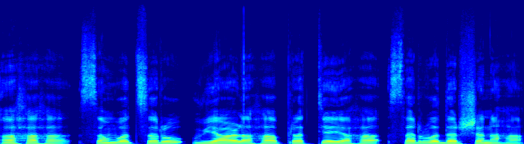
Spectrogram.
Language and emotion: Kannada, neutral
